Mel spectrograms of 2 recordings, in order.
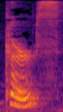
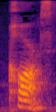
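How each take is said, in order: First: "curse" with er as in her; careful "curse", closer vowel and hissed s; contrasting curse. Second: "course" with open aw as in or; lower, falling "course", vowel wide open. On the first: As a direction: set "curse" against course with a central vowel. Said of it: "E curse, amaldiçoar". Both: Shown as a demonstration.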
